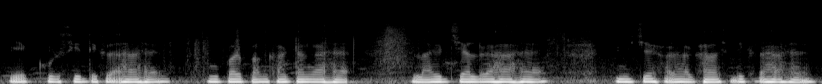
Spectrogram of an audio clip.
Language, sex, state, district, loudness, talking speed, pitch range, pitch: Hindi, male, Bihar, Patna, -13 LUFS, 140 wpm, 115-125 Hz, 120 Hz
